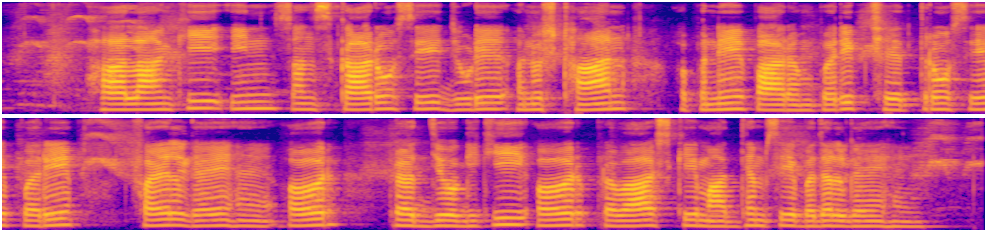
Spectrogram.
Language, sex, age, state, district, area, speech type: Hindi, male, 18-30, Uttar Pradesh, Prayagraj, urban, read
